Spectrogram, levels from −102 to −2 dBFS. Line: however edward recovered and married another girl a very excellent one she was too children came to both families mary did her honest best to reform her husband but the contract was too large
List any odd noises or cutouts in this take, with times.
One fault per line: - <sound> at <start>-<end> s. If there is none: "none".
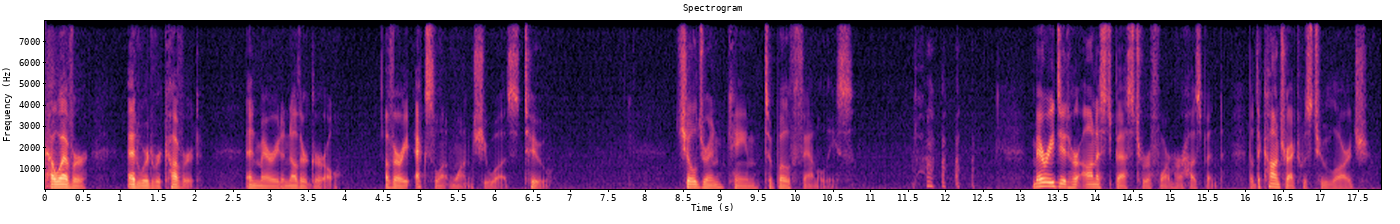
- laugh at 11.5-12.4 s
